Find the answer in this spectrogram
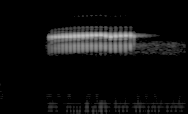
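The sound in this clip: A frog croaks once, a single rattling trill of rapid, evenly spaced pulses at a fairly high pitch. It lasts under a second, then tails off quickly into silence.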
